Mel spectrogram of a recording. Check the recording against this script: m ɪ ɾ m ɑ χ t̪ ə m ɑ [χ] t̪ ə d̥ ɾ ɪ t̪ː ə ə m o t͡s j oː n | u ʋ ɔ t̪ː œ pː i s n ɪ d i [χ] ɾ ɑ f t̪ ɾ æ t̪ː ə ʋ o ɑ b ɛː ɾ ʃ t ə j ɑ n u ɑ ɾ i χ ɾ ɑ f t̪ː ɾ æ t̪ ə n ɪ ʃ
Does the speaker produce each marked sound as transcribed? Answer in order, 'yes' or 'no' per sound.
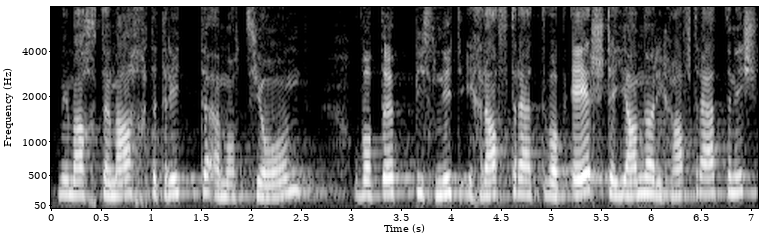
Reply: yes, yes

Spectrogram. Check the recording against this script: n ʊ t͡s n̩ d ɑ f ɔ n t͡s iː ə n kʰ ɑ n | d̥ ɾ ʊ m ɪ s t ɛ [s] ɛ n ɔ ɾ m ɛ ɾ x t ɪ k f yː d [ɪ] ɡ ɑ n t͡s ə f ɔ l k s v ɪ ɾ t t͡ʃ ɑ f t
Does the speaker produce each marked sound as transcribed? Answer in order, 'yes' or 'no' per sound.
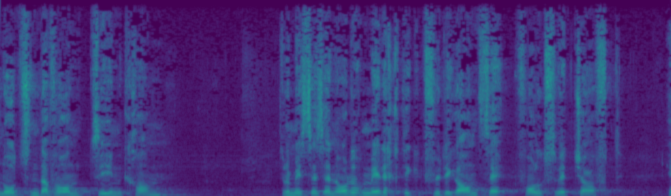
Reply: yes, no

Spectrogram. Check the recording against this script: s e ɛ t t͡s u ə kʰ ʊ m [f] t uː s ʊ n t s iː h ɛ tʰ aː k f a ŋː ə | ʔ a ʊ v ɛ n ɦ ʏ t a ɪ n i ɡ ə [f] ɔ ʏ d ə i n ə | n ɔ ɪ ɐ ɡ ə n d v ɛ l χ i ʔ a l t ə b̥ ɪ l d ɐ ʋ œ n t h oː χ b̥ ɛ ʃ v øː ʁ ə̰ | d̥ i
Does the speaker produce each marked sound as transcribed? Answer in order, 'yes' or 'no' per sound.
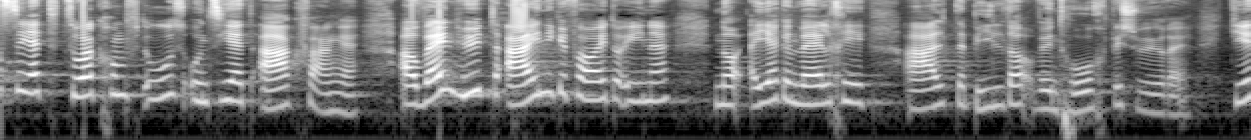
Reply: yes, yes

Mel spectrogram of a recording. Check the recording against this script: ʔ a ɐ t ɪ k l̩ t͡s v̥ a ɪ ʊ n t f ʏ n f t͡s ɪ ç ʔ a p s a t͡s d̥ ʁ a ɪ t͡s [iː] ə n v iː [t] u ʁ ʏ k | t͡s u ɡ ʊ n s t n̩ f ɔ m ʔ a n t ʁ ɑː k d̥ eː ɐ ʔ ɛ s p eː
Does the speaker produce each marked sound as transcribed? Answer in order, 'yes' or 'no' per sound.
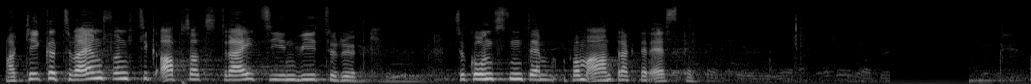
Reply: yes, no

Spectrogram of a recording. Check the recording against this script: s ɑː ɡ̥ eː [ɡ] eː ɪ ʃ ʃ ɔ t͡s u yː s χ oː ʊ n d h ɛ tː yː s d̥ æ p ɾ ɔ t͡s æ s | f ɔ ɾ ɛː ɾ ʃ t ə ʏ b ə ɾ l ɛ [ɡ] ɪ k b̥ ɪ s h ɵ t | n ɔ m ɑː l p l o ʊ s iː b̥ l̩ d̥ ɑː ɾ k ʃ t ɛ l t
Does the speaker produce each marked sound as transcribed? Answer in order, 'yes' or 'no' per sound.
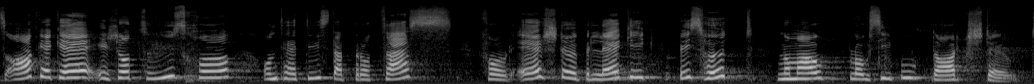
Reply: yes, yes

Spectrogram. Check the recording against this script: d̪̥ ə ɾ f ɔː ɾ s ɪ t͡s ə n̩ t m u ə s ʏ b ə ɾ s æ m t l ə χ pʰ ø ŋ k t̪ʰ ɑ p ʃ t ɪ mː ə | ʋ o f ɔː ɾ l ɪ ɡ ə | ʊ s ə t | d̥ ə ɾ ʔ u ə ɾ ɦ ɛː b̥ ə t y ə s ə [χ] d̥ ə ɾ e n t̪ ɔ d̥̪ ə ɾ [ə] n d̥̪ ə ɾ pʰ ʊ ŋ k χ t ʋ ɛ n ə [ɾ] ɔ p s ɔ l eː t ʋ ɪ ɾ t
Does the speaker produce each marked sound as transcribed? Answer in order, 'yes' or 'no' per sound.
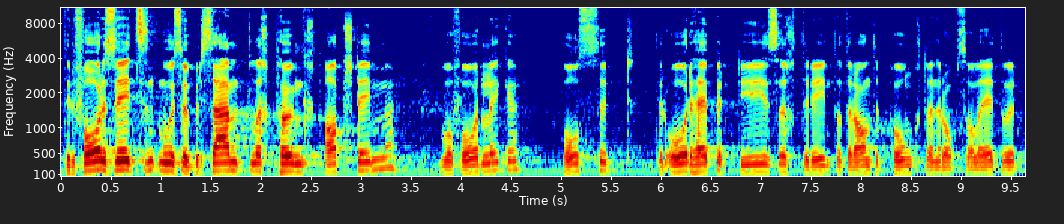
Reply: yes, no, yes

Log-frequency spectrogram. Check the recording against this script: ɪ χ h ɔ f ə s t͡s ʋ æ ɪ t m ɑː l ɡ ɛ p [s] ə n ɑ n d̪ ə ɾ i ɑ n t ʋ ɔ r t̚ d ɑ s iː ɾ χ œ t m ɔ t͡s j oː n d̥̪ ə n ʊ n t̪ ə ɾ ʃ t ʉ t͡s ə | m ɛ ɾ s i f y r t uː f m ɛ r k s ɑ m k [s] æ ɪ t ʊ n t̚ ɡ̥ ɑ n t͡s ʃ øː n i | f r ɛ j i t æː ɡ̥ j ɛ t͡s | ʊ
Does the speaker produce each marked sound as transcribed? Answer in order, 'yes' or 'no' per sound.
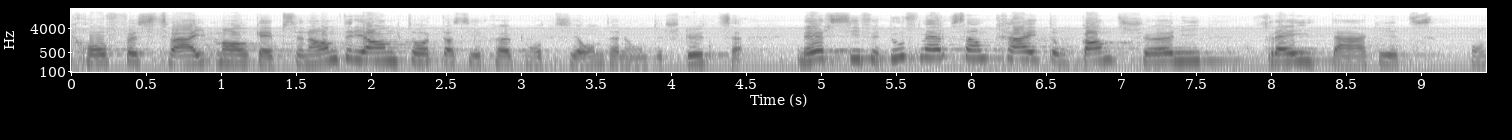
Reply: yes, no

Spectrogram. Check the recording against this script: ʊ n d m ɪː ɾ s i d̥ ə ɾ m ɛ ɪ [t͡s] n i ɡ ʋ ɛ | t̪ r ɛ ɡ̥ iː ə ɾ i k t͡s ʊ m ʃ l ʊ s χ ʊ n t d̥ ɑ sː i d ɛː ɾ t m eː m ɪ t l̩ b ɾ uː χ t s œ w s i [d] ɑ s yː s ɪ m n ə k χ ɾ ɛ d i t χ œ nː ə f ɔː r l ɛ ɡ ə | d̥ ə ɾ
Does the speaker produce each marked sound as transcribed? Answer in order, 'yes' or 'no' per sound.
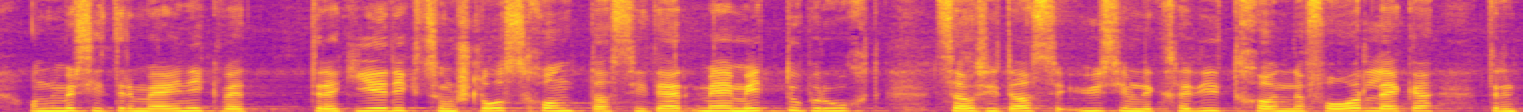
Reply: no, yes

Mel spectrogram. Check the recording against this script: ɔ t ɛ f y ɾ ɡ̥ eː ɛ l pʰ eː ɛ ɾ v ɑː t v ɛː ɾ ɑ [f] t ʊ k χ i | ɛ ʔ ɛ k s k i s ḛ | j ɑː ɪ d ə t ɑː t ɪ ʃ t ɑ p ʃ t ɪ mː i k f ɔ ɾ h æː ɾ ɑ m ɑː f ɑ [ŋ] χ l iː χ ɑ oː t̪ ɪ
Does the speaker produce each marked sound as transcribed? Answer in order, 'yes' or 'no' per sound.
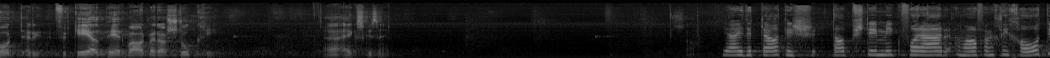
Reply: no, yes

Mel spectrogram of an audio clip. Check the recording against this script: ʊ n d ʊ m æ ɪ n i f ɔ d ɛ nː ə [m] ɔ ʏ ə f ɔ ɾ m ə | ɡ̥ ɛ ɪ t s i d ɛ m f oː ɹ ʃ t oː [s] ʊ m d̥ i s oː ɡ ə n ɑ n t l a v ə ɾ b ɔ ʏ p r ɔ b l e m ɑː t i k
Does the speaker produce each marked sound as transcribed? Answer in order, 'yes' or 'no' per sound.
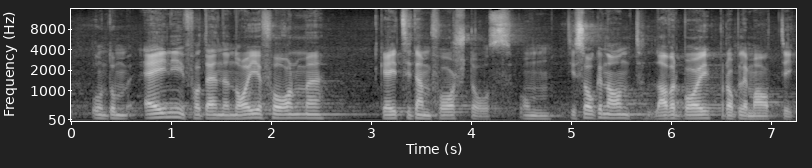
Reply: no, yes

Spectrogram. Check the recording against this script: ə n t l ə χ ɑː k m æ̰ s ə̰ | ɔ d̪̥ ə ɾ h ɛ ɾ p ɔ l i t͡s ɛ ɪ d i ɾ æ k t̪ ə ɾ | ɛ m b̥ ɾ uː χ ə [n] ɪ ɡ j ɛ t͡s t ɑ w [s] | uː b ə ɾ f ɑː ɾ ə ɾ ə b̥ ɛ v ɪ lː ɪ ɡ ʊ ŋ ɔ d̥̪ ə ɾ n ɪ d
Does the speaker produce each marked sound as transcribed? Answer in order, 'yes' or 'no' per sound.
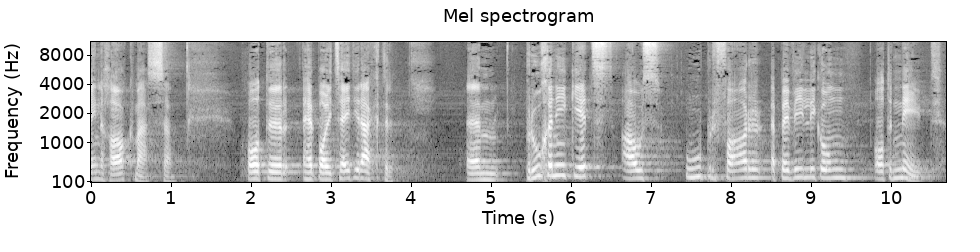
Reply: yes, yes

